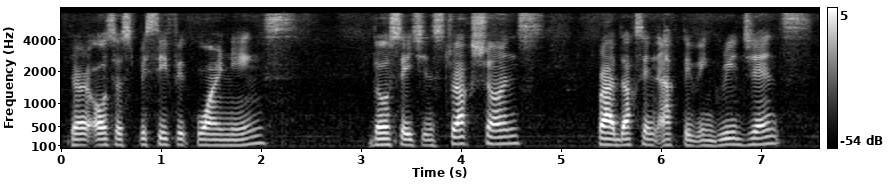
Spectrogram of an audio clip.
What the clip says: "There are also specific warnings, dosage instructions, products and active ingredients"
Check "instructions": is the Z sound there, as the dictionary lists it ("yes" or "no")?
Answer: no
